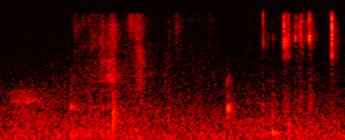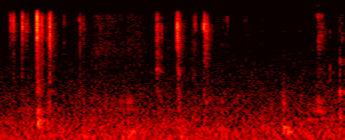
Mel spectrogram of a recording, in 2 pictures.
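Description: Faint computer keyboard typing while appointment details are entered into a booking form, a loose run of light key clicks that clusters in the middle and tapers off, with no talking.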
